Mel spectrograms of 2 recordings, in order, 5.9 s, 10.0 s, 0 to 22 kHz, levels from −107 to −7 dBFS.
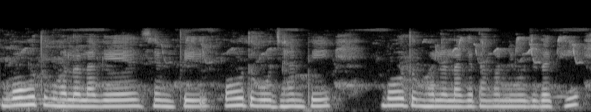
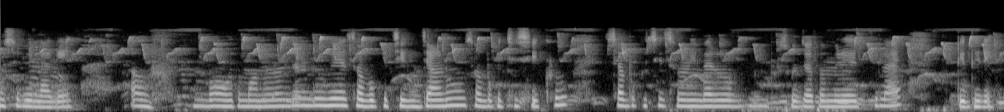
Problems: constant background noise, continuous background conversations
